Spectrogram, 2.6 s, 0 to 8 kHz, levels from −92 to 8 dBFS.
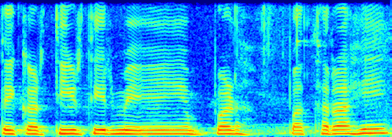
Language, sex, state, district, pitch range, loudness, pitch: Chhattisgarhi, female, Chhattisgarh, Sarguja, 205-220 Hz, -14 LUFS, 215 Hz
